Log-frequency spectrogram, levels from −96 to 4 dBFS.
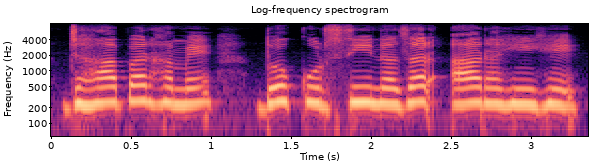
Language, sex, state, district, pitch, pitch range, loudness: Hindi, female, Madhya Pradesh, Bhopal, 240 Hz, 230-250 Hz, -12 LUFS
